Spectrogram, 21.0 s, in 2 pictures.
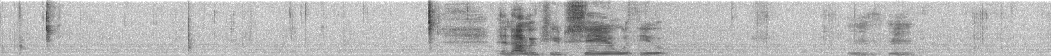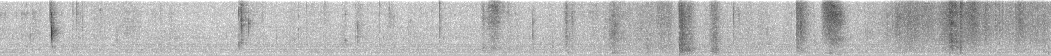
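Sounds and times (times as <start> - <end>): steady low hum: 0.0 - 21.0
lip smacks: 0.2 - 0.6, 12.8 - 13.2
wet chewing: 1.8 - 3.7, 9.7 - 15.0.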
